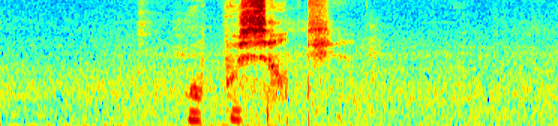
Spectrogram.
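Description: A young woman says a short line in a tearful voice.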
